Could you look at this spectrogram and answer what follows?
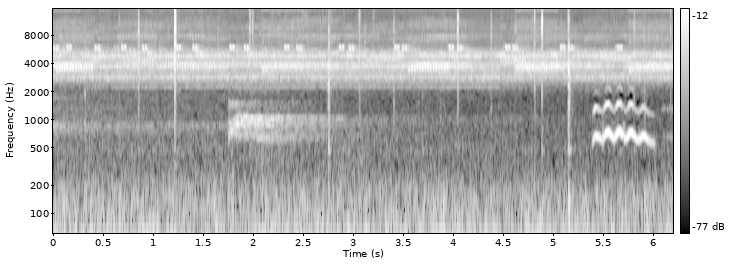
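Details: A loon calling at night gives a steady, mournful wail, then a brief quavering tremolo, over crackling campfire and a constant high insect hum.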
